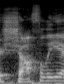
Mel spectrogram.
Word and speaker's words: Schauffele: What about that child making noise during Xander Oh, Schauffele's?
